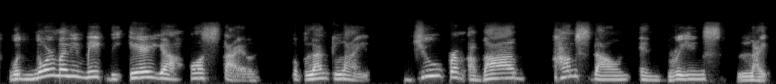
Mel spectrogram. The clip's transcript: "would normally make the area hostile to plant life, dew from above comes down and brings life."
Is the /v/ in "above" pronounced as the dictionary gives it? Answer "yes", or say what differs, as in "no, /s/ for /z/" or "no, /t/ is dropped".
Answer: no, /b/ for /v/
